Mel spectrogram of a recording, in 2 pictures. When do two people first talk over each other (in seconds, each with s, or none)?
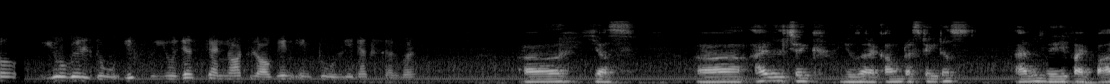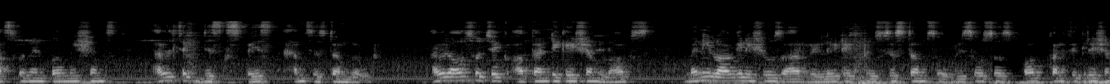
none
